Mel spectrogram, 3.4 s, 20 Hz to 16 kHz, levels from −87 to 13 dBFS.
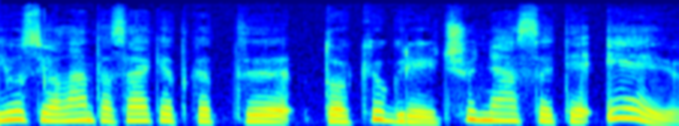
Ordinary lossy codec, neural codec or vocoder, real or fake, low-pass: MP3, 64 kbps; none; real; 14.4 kHz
